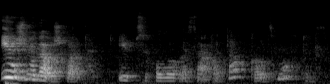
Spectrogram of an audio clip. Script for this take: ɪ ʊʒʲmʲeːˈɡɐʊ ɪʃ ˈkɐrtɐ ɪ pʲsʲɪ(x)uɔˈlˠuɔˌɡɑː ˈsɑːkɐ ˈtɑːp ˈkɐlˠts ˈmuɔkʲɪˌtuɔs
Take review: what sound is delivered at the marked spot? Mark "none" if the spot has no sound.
x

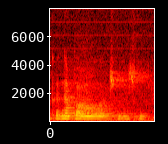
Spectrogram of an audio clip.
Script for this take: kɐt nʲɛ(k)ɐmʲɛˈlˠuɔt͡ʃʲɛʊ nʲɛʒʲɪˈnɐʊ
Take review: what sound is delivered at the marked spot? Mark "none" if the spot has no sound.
p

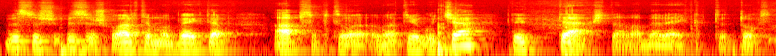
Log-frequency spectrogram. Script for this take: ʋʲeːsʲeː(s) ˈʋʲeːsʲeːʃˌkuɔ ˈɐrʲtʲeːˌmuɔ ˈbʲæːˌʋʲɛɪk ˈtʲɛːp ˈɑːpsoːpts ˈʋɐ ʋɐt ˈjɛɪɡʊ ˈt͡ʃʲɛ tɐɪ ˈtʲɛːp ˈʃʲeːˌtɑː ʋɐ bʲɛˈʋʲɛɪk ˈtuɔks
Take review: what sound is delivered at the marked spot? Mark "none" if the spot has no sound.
ʃ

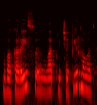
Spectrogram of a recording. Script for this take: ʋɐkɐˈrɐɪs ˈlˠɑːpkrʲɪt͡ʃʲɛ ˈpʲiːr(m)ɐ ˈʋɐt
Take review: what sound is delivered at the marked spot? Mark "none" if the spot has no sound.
m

